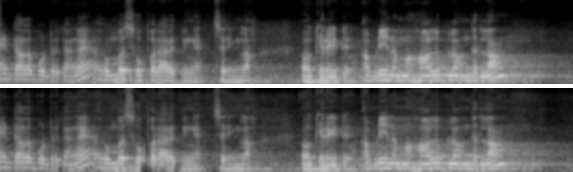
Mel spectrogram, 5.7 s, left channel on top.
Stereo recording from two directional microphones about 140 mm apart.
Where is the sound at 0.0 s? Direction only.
40° right (ahead or behind).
